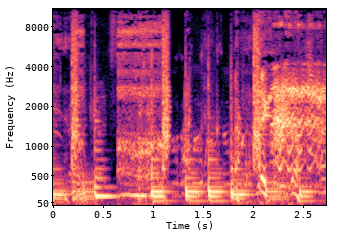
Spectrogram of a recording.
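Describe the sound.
A person imitates a goat with throaty, wavering bleats, several quick quivering pulses in a row, loud, turning raspier and more gargled toward the end.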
